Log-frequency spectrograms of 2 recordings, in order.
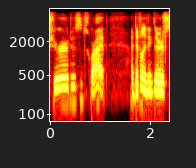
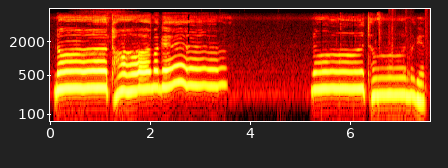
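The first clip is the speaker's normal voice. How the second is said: slow, much higher drawn-out wail; groaning at the night; mock lament; much slower than usual. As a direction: stretch it like a ghostly moan.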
